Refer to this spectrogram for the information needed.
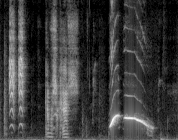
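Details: African grey parrot indoors making short squeaky speech-like syllables, followed by a loud clear whistle that rises then slowly falls, alongside a person's voice coaxing it.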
